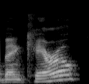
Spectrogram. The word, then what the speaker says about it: Banchero: that interview with paulo bank here now pleased to welcome in duke freshman paolo bencaro i got the pronunciation right this time paulo so i apologize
